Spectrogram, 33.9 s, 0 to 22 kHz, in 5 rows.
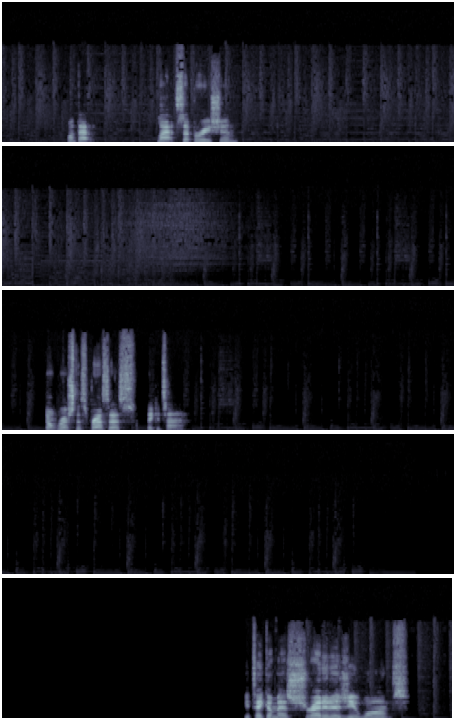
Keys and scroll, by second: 18.2-19.5 typing, 29.9 s.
